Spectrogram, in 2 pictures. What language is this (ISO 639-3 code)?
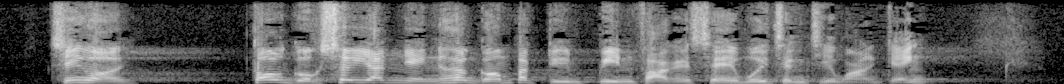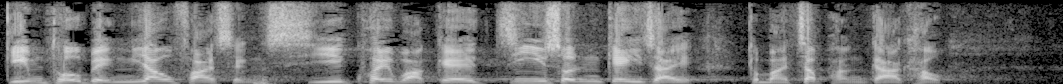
yue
